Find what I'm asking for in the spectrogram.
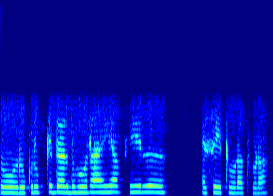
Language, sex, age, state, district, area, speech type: Hindi, female, 18-30, Madhya Pradesh, Betul, rural, conversation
